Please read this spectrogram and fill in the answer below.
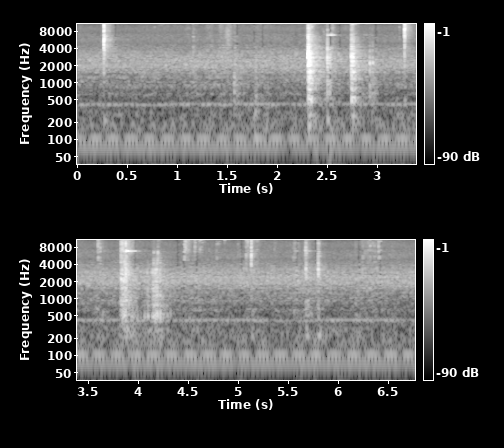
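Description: Steel washers and nuts clinking on a threaded rod as a nut is fitted by hand: a handful of short metallic clicks over a couple of seconds, over a faint steady hum.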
